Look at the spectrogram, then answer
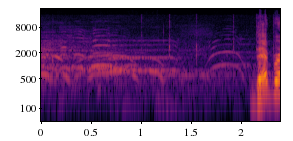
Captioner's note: laughter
